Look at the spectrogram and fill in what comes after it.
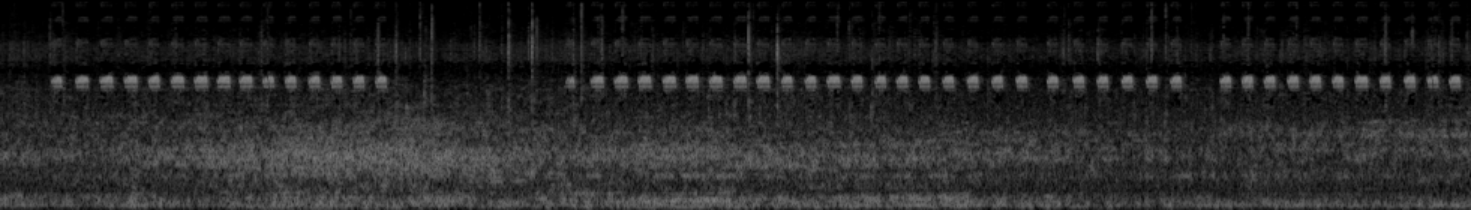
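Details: Night cricket singing to find a mate near dawn: fast regular high chirps, broken by a gap around four to six seconds and a shorter one near twelve, with scattered clicks and soft background hiss.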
